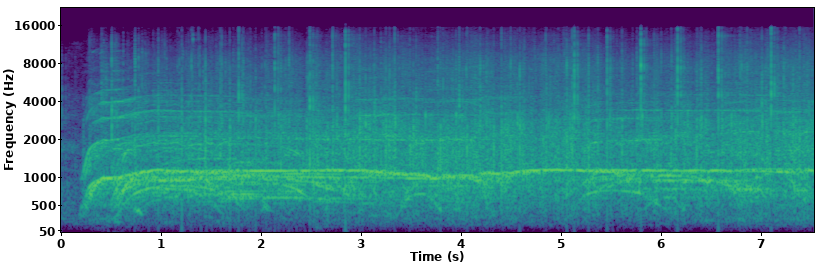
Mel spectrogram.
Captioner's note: applause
